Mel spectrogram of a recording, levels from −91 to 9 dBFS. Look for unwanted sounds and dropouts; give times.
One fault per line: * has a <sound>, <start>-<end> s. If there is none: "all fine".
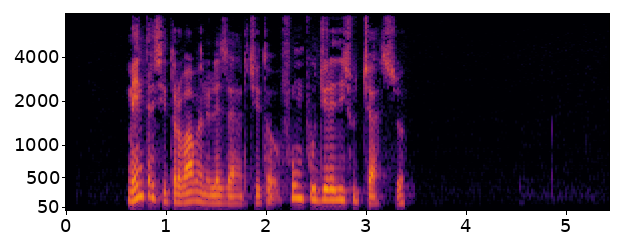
all fine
